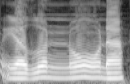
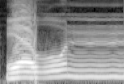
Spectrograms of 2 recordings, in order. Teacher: menahan suara nunnya sepanjang 2 harokat. Maka yadhunnuna jangan langsung yadhunnuna tapi ditahan dulu nunnya yadhunnuna. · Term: bacaan gunnah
